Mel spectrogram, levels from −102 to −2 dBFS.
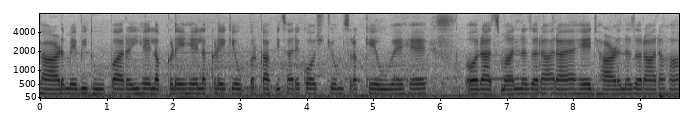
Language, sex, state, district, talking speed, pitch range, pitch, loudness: Hindi, female, Bihar, Lakhisarai, 180 wpm, 160-170 Hz, 165 Hz, -18 LUFS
